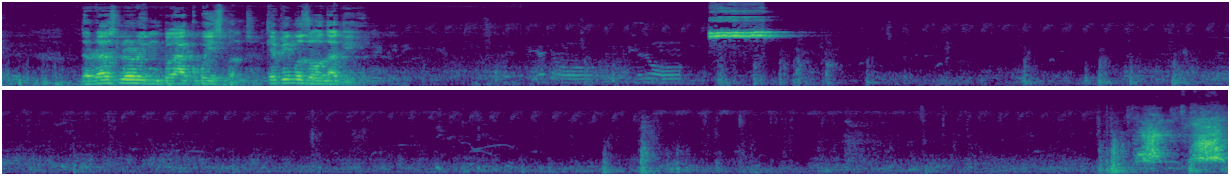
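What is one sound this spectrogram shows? Bare feet shuffle and thud on a mat.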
